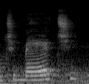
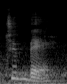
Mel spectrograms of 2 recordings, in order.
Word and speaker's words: Tibete: Então, eu vou falar do Tibete, que uns falam Tibete, eu falo Tibete. O T é mudo.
